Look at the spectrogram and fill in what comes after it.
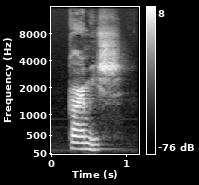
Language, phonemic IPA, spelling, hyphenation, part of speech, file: Dutch, /ˈkɑr.mis/, karmisch, kar‧misch, adjective, Nl-karmisch.ogg
- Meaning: karmic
